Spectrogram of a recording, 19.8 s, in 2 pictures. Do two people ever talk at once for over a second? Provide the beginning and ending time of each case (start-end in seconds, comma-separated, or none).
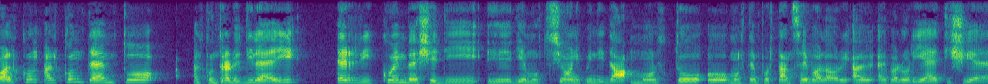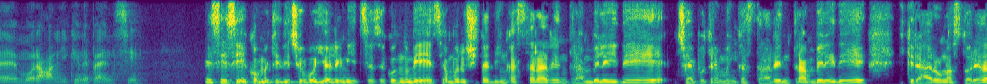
none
